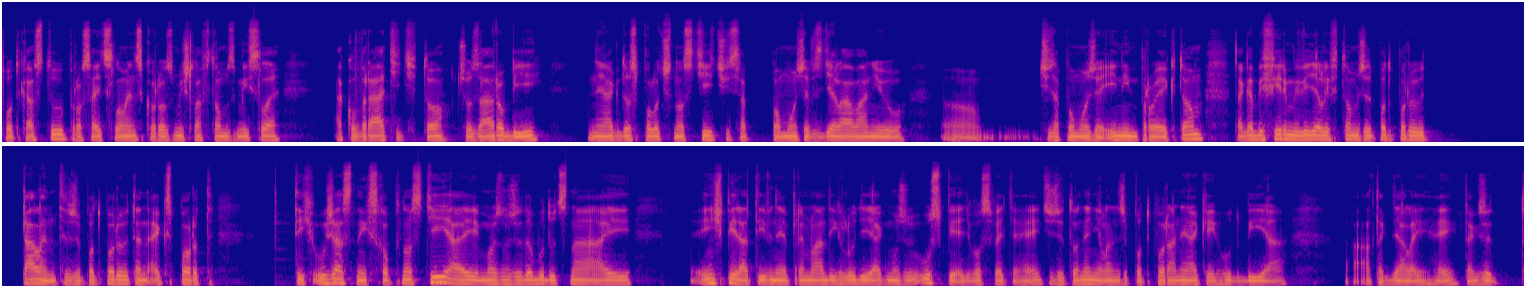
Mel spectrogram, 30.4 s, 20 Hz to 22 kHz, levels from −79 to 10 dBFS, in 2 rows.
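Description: A speech recording carrying clock slip clicks from 0.17 s to 30.4 s: faint, evenly spaced ticks roughly every 0.15 s, around two hundred in all, that are clearest on louder passages and vanish in pauses. The likely cause is two unsynchronised devices drifting apart by something like 150 ppm, with each tick pointing to a single sample dropped or repeated. Their strict regularity and silence-dependence set them apart from random dropouts or crackle.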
